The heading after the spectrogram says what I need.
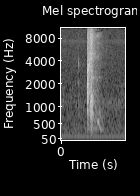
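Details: Young child hiccups and sneezes, and someone says "bless you": a sudden sneeze amid playful chatter.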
